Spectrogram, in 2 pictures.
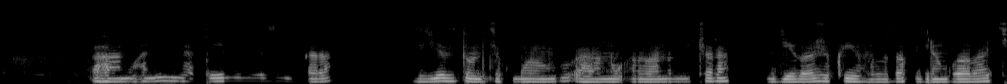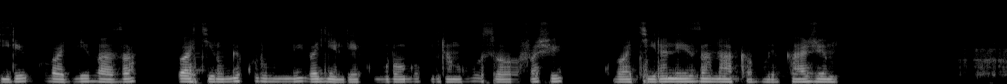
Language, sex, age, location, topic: Kinyarwanda, male, 18-24, Kigali, health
